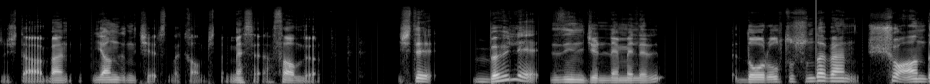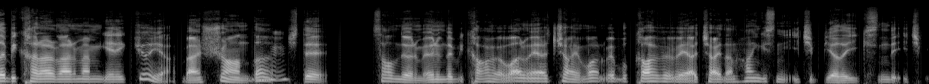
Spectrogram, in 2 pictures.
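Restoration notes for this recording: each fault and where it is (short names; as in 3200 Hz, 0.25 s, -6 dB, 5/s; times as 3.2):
crackle 21/s -31 dBFS
8.16 pop -2 dBFS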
